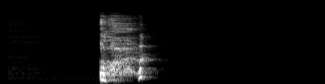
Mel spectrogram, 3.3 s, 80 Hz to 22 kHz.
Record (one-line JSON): {"cough_length": "3.3 s", "cough_amplitude": 29331, "cough_signal_mean_std_ratio": 0.27, "survey_phase": "beta (2021-08-13 to 2022-03-07)", "age": "65+", "gender": "Female", "wearing_mask": "No", "symptom_none": true, "smoker_status": "Ex-smoker", "respiratory_condition_asthma": false, "respiratory_condition_other": true, "recruitment_source": "REACT", "submission_delay": "1 day", "covid_test_result": "Negative", "covid_test_method": "RT-qPCR", "influenza_a_test_result": "Negative", "influenza_b_test_result": "Negative"}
